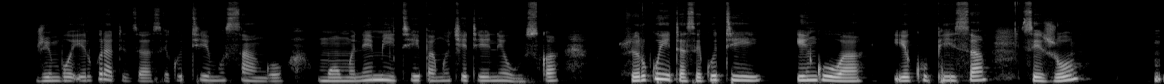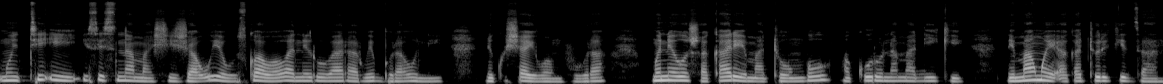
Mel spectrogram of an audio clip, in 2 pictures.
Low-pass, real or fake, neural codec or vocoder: 19.8 kHz; real; none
